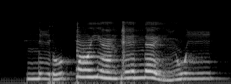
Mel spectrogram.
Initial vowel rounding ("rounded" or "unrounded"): unrounded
